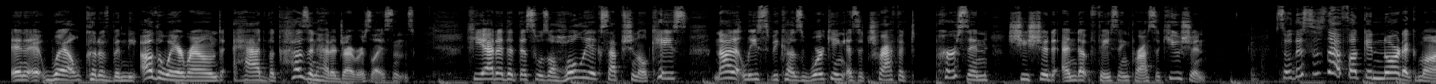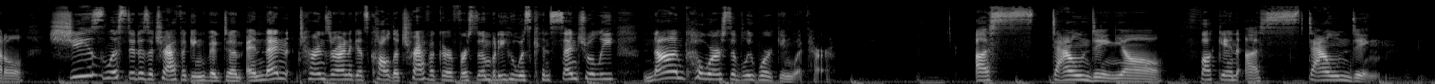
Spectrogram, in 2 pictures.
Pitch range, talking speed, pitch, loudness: 180-250 Hz, 160 wpm, 210 Hz, -25 LUFS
